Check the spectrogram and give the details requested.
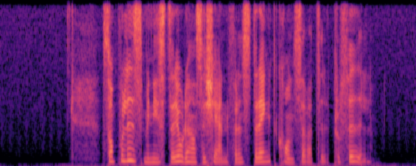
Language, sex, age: Swedish, female, 24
